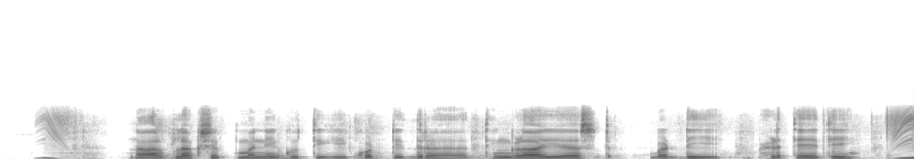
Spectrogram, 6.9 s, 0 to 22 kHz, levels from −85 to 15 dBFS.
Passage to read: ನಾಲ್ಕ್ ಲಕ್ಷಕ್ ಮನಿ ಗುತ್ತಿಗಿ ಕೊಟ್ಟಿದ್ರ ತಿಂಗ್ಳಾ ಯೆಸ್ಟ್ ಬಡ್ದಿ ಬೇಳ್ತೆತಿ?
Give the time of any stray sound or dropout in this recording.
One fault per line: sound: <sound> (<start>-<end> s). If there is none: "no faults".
no faults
